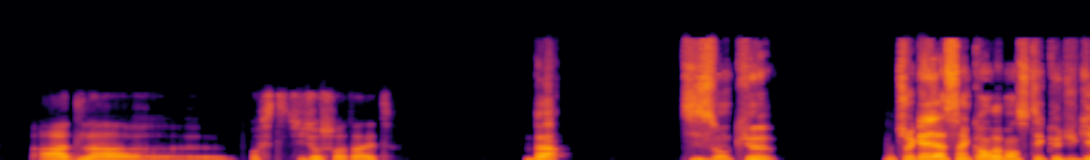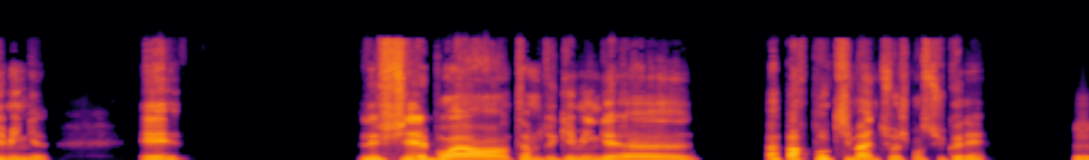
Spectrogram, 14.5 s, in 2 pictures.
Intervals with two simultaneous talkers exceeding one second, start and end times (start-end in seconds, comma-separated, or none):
none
